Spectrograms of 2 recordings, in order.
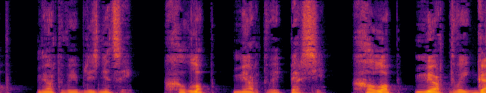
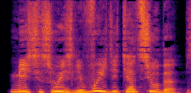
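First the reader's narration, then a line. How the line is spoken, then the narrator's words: Shout. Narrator (Russian): закричал Гарри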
